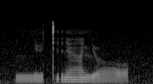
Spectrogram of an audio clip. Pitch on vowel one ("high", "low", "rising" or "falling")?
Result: low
